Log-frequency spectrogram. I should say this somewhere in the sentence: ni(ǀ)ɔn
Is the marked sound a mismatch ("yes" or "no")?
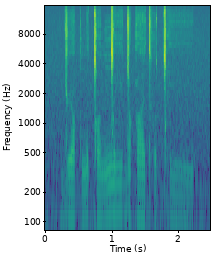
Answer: no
